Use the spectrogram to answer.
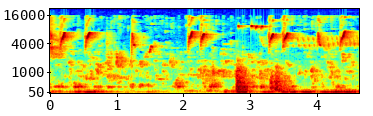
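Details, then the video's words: Common iora song over splashing water: bursts of sharp high chirps and brief rising whistles in uneven groups, one long thin whistle in the middle, and water murmuring steadily below. "Kicauan burung "KONIN""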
